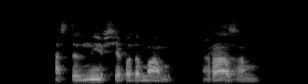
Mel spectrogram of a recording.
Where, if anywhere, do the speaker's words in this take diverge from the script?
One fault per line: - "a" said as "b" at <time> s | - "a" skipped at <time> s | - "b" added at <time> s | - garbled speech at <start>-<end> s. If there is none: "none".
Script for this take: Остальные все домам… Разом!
- "по" added at 1.2 s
